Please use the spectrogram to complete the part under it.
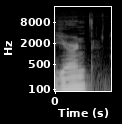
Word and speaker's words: Euron: You notice I say his name now is just Euron.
